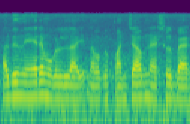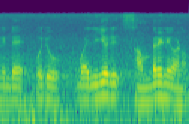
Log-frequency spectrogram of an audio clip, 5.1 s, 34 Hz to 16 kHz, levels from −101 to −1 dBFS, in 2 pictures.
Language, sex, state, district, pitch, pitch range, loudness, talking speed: Malayalam, male, Kerala, Kasaragod, 120 Hz, 115-125 Hz, -17 LUFS, 140 wpm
